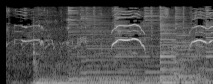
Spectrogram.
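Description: Background music with a steady low bass, and over it a cygnet's high peeping calls, each rising and falling, about three times.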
